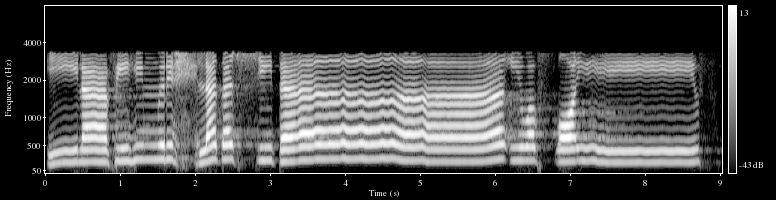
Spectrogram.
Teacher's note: رحلہ رحلہ رحلہ نہیں رحلہ، ہا اور حا میں فرق. یہاں حا ہے جو حلق کے درمیان سے ادا ہوتی ہے.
